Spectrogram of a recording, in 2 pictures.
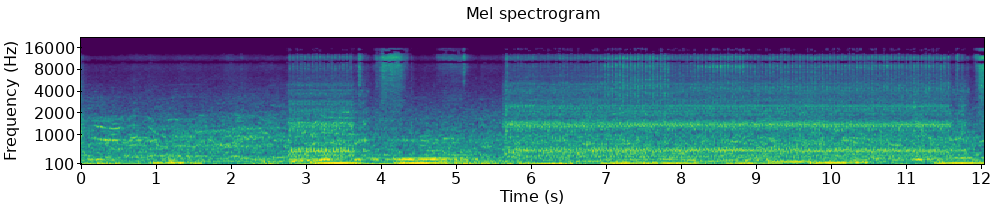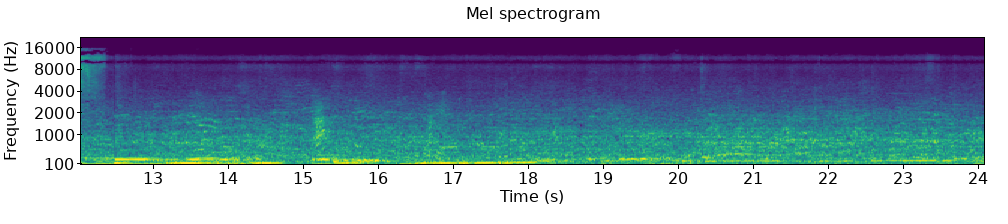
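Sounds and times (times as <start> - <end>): background music: 0.0 - 22.9
electric balloon inflator: 5.6 - 12.4.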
